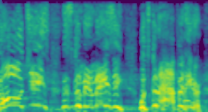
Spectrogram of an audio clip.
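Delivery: thrilled anticipation of danger; laughing excitement as orcas close in; excited laughing. Retold or imitated.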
